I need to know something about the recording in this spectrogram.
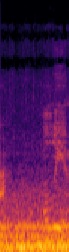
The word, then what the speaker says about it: Malia: Is your name pronounced Maliga, like E-E? Or is the G silent? Or is it Maliga, like No, or is the G silent, like Cornelia? Or is it Malia? Malia.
